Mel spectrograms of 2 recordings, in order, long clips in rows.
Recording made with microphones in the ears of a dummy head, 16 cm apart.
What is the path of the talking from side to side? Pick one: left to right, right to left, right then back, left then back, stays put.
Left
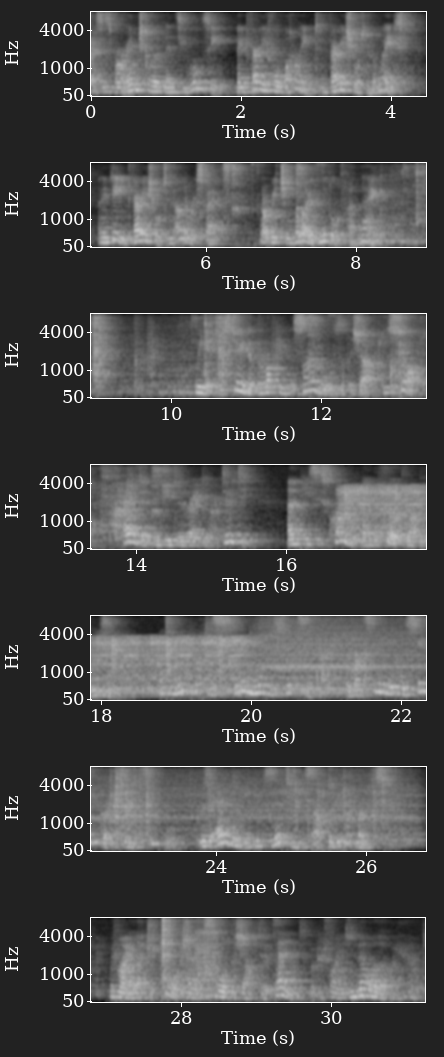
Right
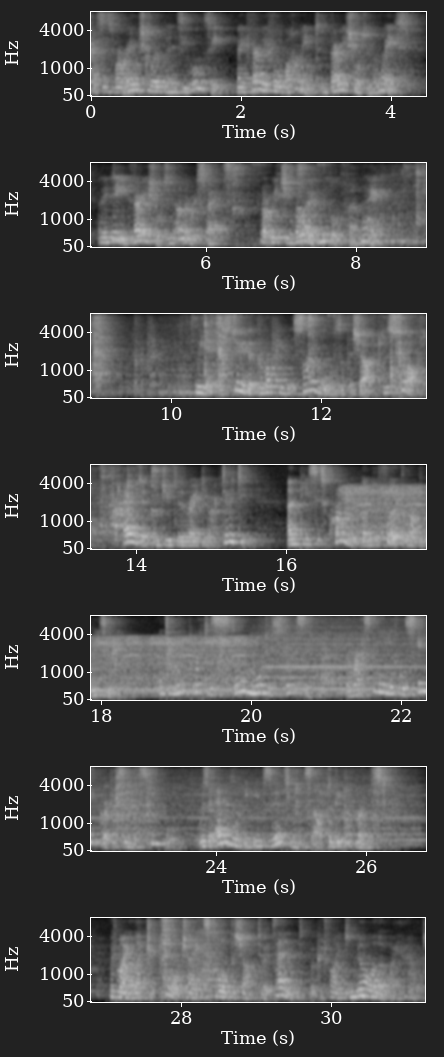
left to right.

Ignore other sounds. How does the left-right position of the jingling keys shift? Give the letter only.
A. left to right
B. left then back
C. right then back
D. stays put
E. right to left
A.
